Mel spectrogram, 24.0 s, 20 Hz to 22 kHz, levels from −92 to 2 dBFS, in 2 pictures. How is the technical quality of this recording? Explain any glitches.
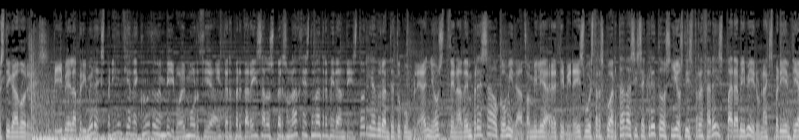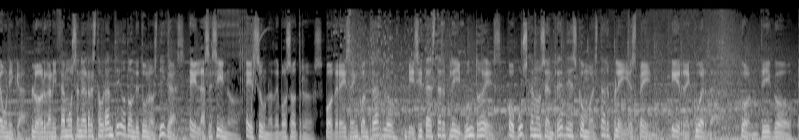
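The recording has one clear glitch, a stretch of channel delay (comb filtering). It runs from 1.45 s to 5.50 s. One channel arrives late by roughly 1.5 ms. When the two channels are combined, the shared content partly cancels at evenly spaced frequencies. The first notch sits around 300 Hz, and further notches repeat up the spectrum. The sound turns hollow and phasey for those four seconds, then returns to its fuller tone.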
